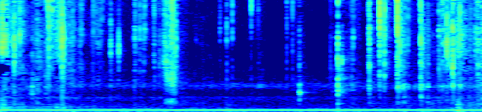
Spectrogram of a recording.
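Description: A solid, hand-sized oval bar of cream soap with a pink glitter coating is held in the palm while a steel utility blade scrapes off the coating and shaves away flakes. The result is a quiet run of dry, bright scratching and crinkly shaving strokes. A steady low hum sits underneath.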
